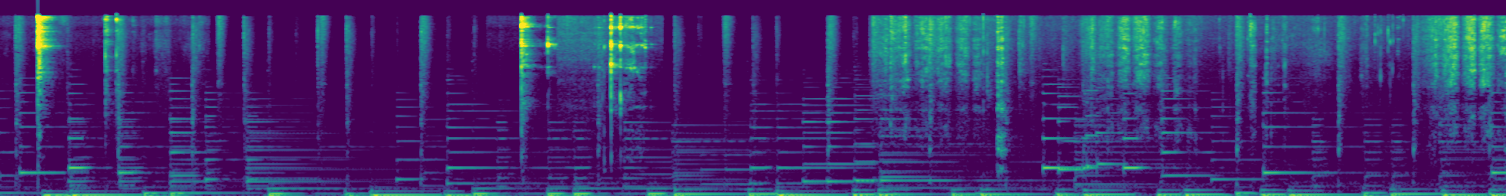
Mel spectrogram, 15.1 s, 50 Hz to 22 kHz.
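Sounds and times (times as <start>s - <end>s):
instrumental music with pulsing bass: 0.0s - 15.0s
rasping scraping noise: 8.8s - 15.0s.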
